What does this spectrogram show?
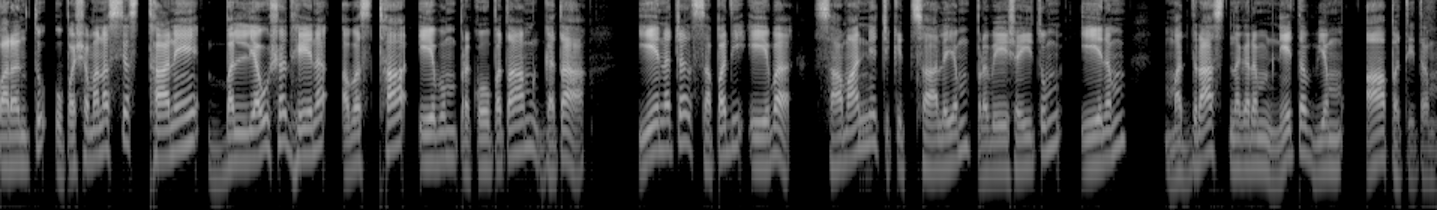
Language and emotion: Sanskrit, neutral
